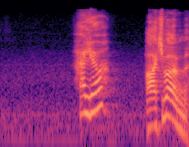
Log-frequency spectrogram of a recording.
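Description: A young woman speaks into a phone.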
